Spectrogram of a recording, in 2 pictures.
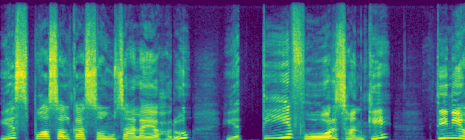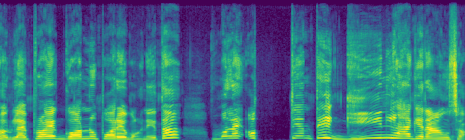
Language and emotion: Nepali, disgusted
